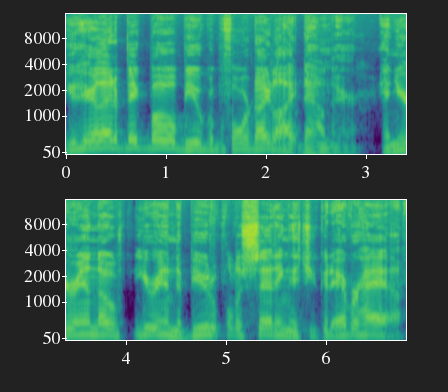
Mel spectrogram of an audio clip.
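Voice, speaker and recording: A man's fairly high voice in a Southern US accent, fairly slow and full of very wide pitch swings, on a very clean recording with a silent background. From US South (South Arkansas). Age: 70s. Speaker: elk hunter. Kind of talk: casual chat.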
